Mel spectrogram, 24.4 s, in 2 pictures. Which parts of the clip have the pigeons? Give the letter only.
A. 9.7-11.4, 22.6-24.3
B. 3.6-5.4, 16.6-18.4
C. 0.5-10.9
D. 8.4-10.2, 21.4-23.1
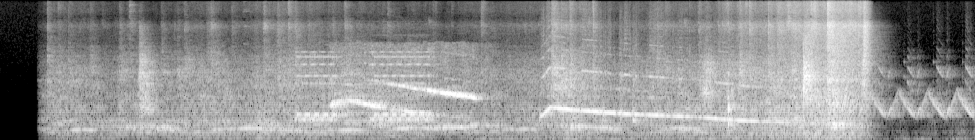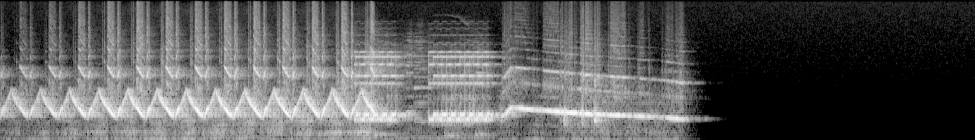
C.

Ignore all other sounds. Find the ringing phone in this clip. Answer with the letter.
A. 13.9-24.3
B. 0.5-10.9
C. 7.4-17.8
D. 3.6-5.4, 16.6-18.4
D.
